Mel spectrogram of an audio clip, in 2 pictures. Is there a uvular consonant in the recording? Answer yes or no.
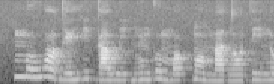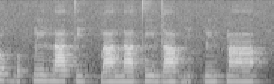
no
